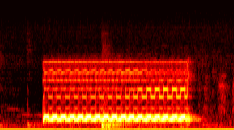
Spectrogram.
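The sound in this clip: A telephone rings with one loud electronic burst of rapidly warbling tone lasting almost two seconds, preceded and followed by a quiet background hum.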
